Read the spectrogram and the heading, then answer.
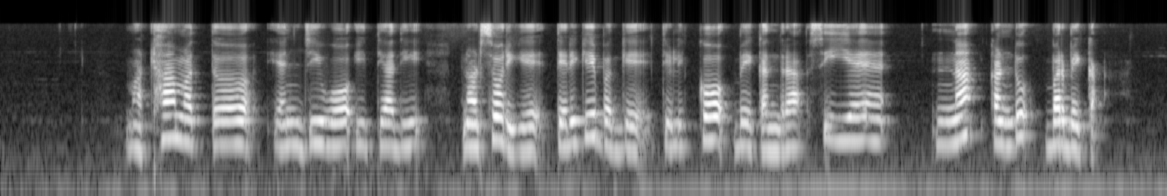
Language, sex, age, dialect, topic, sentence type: Kannada, female, 56-60, Dharwad Kannada, banking, statement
